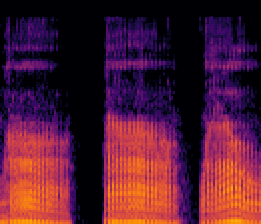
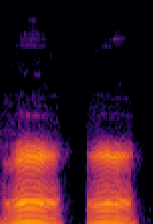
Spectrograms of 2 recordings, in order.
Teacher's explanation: Pagdating sa r sound, medyo malakas ang r sound ng mga Pilipino eh. Ito yung tinatawag na rolling r, yung r, r, r, okay.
